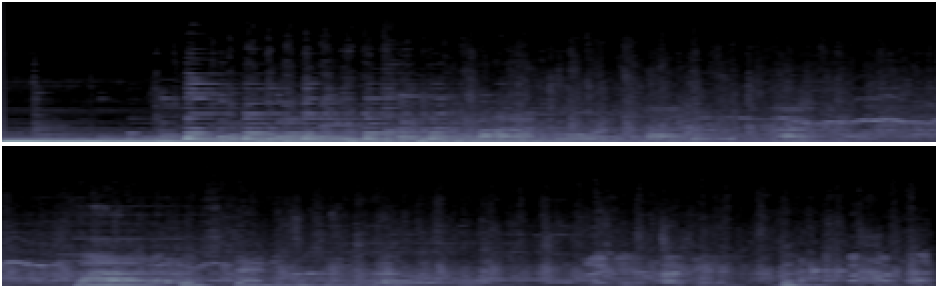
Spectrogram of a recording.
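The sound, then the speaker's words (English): A song's final chord fades into a steady wash of audience applause for the band, with voices calling and whooping over the clapping for several seconds. “Give the boys a big hand.”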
